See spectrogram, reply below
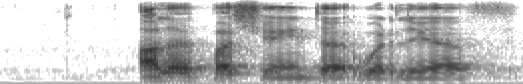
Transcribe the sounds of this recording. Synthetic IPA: ʔɐləpɐsiɛntəʔṵərliəf

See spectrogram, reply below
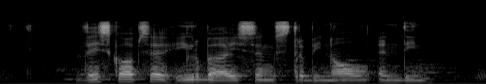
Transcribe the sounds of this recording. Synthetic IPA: vɛskɑːpsəɦiːrbəɦœjsəŋstrəbynɑːlˠəndin

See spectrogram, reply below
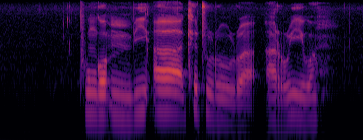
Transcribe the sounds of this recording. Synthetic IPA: pʰuŋɡɔm̩ːbiʔakʰetʰuɺuɺwaːrwiːwa

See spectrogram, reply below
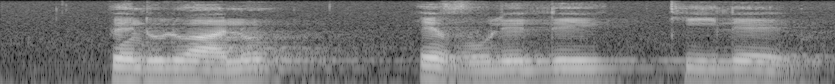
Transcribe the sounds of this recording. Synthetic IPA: pʼendʱulwanɔ | evulɛlek̬ʼilɛːjɔ

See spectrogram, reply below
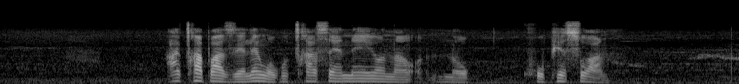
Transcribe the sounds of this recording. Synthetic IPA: aǀʰapʰazɛlɛŋɡʱok̬ʼuǀʰasɛnɛjɔno | kʰupʰiswaːnɔ

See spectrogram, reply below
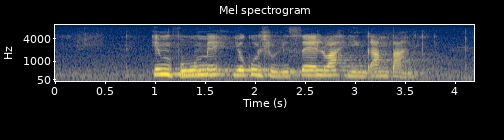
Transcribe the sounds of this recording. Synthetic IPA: iɱb̪vumɛjok̬uɮulisɛlwajiŋkʼampʼaːni

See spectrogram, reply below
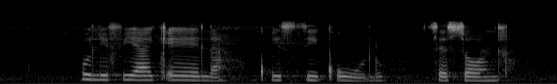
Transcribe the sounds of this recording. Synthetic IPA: ulifijak̬ʼɛla | k̬ʼwisik̬ʼulu | sɛsɔːnd͡ɮʱɔ

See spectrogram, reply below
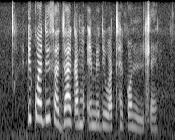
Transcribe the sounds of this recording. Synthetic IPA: ikʼwadisad͡ʒakʼamʊʔɛmediwatʰɛkʼɔn̩ːt͡ɬʼɛ

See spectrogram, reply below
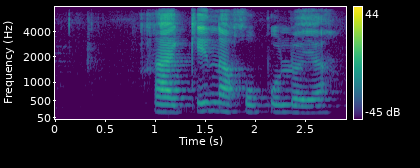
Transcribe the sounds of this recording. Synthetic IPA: ɣakʼɪnaɣʊpʼʊlɔja

